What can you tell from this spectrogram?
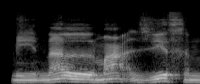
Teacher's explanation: Kemudian nun fathah ya sukun bertemu dengan huruf yang dibaca sukun karena waqaf ini dibaca melunak namanya mad layin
